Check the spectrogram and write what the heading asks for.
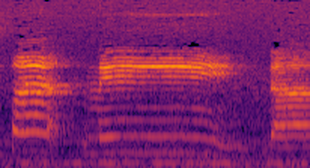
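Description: A high, child-like voice chanting Khmer verse to a sung melody in the kakagati metre, one note held for about a second then sliding down, a short break, and a new phrase starting near the end. A steady low hum sits beneath it.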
